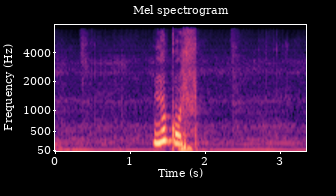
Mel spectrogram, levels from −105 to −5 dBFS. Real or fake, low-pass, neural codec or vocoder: fake; 7.2 kHz; codec, 16 kHz, 4 kbps, X-Codec, HuBERT features, trained on balanced general audio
